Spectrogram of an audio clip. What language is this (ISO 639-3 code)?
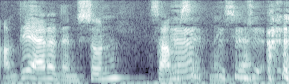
dan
